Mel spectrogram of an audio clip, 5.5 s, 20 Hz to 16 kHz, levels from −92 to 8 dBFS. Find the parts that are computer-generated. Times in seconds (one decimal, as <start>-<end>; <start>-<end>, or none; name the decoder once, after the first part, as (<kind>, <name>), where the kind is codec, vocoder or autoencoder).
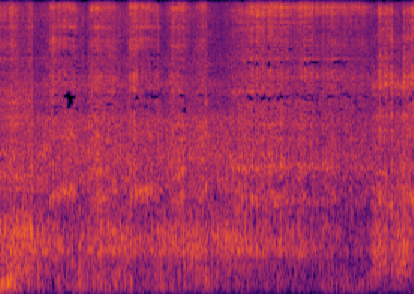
0.0-0.7 (vocoder, BigVGAN v2); 1.3-2.6; 4.3-4.9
